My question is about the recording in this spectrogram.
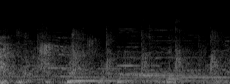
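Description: A live band playing quietly in a pause between sung lines: guitar notes over a held low note.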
